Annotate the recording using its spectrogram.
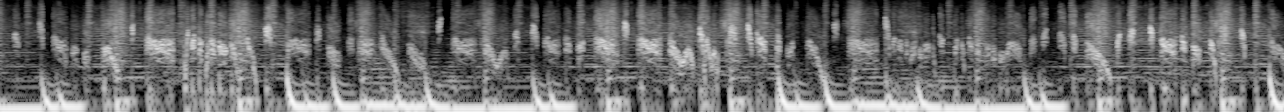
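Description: A vinyl record scratched by hand on a turntable, many quick back-and-forth sweeps chopped by a fader, over a hip-hop beat. A heavy bass line runs under it and drops out for about two seconds at a time, three times.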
